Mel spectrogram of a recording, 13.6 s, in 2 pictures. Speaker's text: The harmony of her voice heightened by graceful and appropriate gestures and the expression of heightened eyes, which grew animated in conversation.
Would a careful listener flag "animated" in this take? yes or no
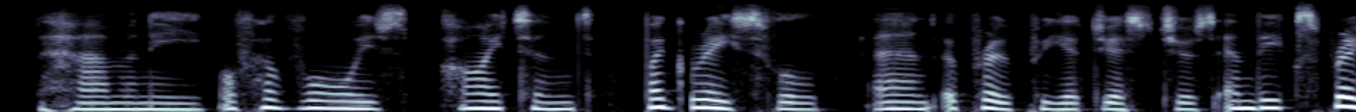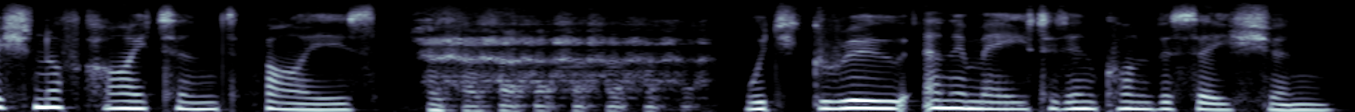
no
